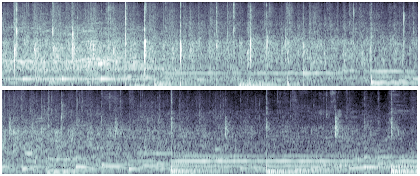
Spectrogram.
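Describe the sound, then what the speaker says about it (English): Scattered audience applause for Dr. Reena Verma at an entrepreneurship conclave, individual claps ringing out over a low hum before thinning to sparse, distant pats. "A big round of applause for Dr."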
